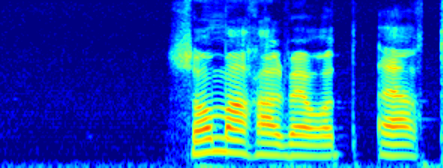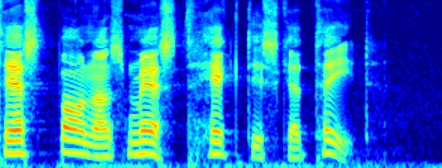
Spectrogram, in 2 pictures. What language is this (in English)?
Swedish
